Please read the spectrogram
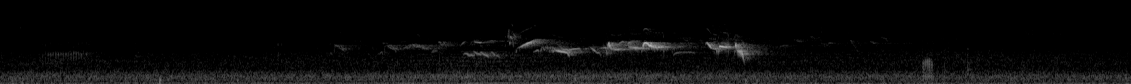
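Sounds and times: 
faint steady hiss: 0.0 - 11.3
common blackbird warbling song: 3.3 - 10.5.

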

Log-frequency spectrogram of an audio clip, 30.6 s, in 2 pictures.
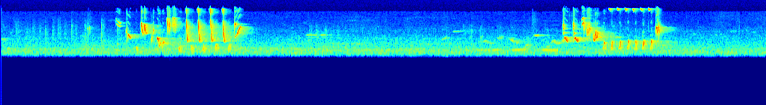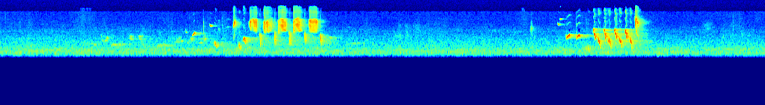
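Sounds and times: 
Common nightingale singing: 1.7 - 5.0, 6.0 - 15.0, 17.1 - 22.7, 25.9 - 28.5.

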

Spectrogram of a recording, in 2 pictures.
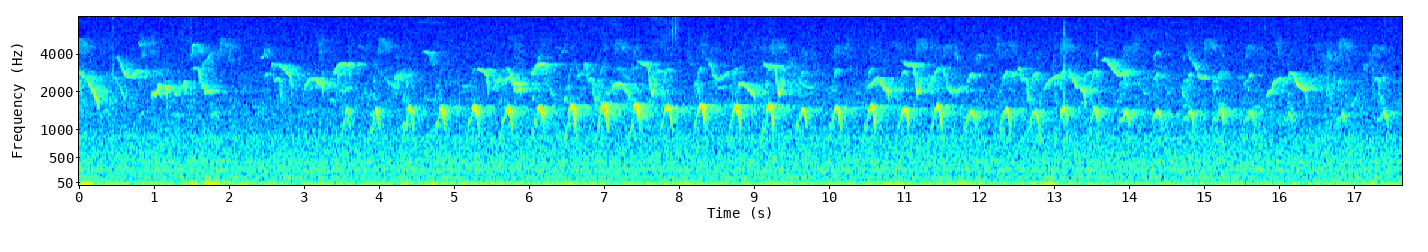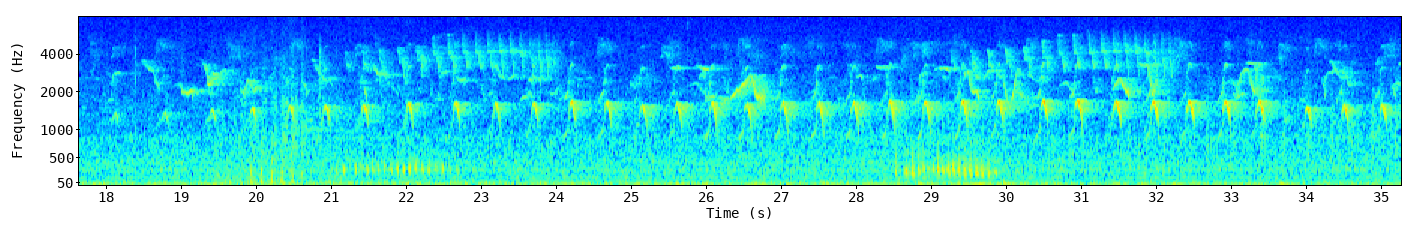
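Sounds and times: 
higher chirps and slurred whistles from other birds: 0.0 - 35.2
clipped chevron bird note repeated: 19.4 - 32.6.

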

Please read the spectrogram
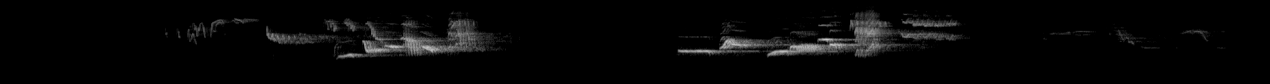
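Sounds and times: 
common blackbird Turdus merula song: 1.6 - 5.5, 6.8 - 12.6.

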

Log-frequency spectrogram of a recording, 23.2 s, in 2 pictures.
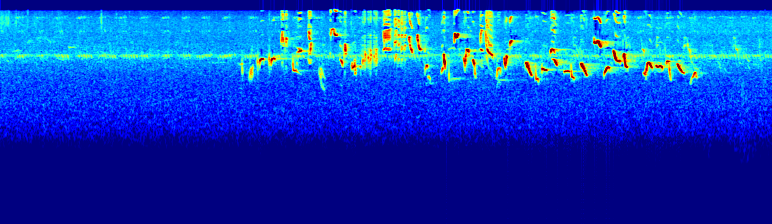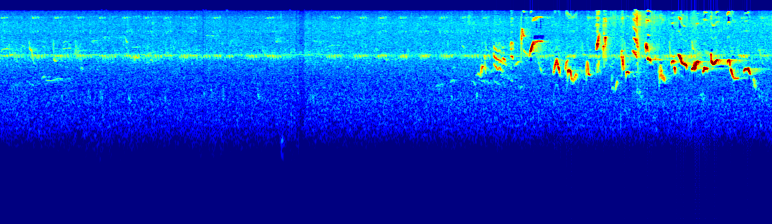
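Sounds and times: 
Eurasian blackcap Sylvia atricapilla warbling song: 3.6 - 11.2, 18.7 - 23.1.

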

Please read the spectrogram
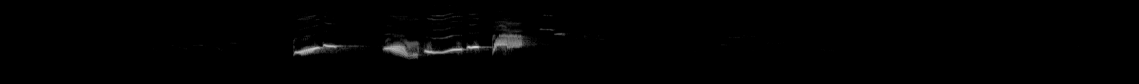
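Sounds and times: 
common blackbird fluty whistles and warbling: 3.0 - 5.6.

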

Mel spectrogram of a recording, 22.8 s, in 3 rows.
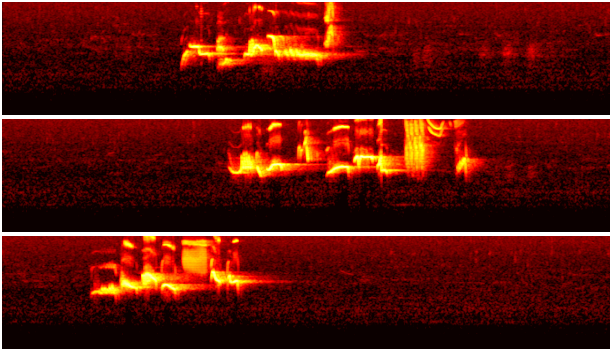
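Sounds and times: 
common blackbird singing: 1.6 - 4.4, 10.4 - 13.6, 16.3 - 18.6.

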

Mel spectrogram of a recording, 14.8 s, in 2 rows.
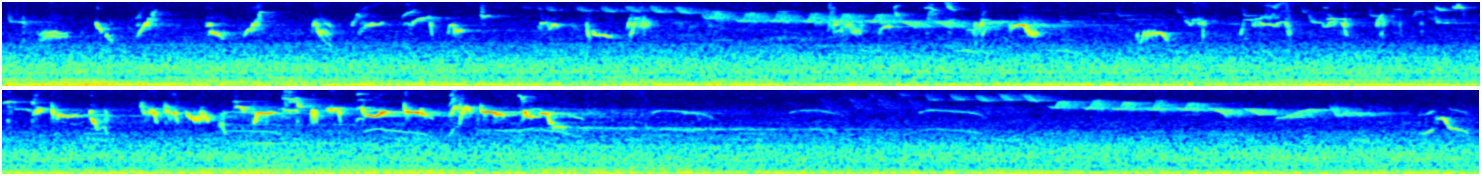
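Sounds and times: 
Eurasian blackcap scratchy warbling song with fluty whistles: 0.1 - 14.7.

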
